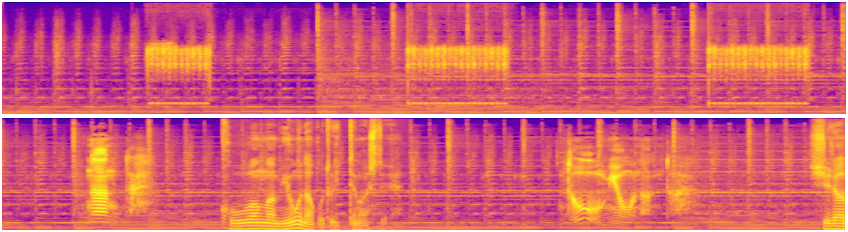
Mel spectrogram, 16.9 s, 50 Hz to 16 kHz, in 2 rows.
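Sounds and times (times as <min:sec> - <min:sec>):
telephone ringing on the line during an outgoing call: 0:01.4 - 0:02.2, 0:04.0 - 0:05.5, 0:06.9 - 0:08.6
speech: 0:01.5 - 0:02.3, 0:09.3 - 0:09.8, 0:10.7 - 0:12.5, 0:16.6 - 0:16.8.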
